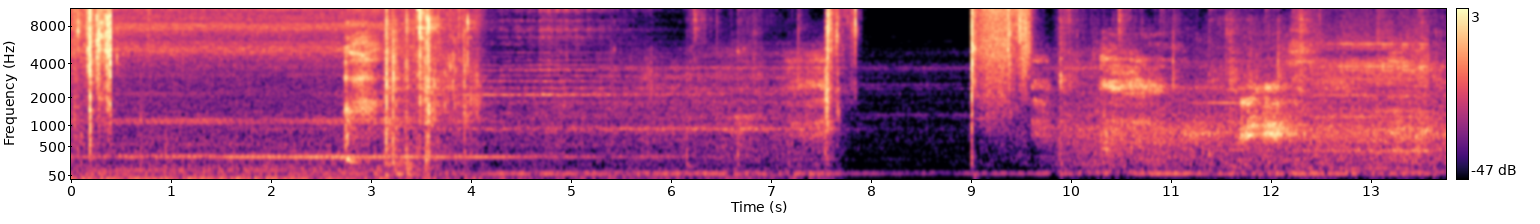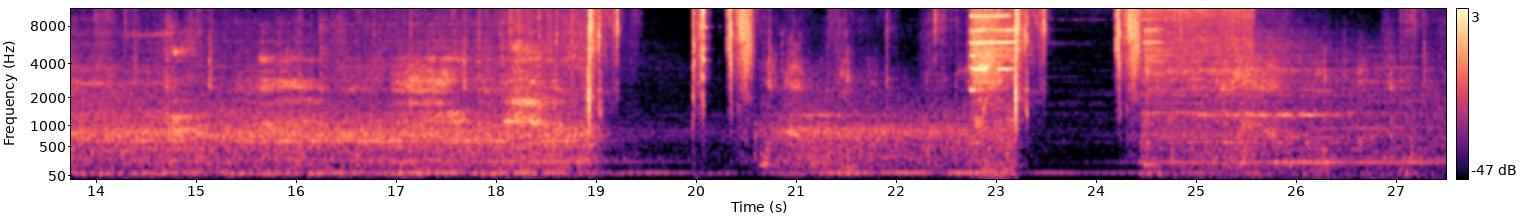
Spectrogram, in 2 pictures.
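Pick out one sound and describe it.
Footsteps walk slowly across a hard floor.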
